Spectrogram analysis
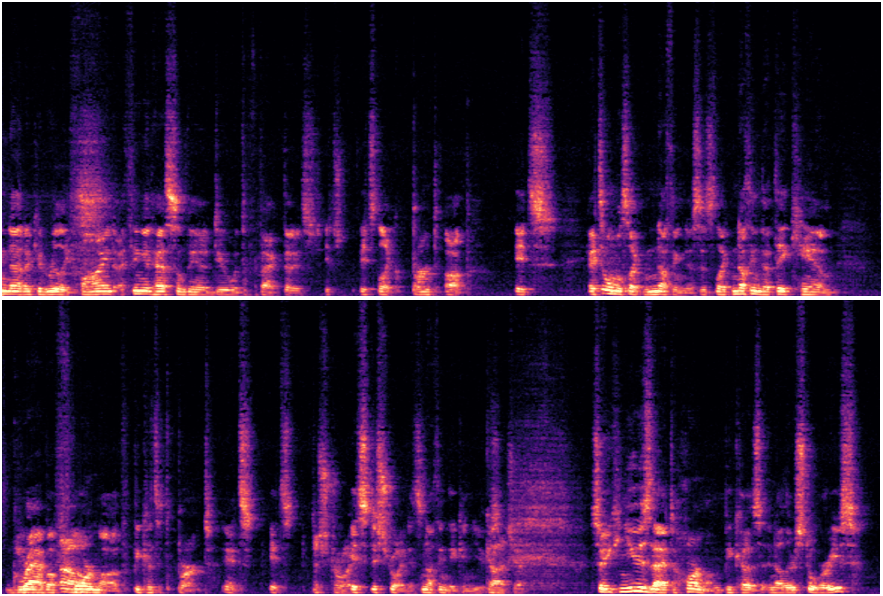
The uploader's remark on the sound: Sorry for the audio quality, our mics were having issues!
